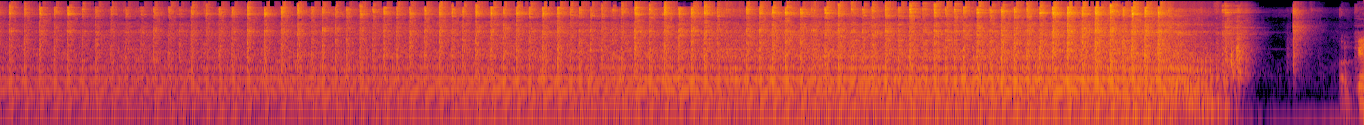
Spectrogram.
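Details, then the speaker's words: Chainsaw after fixing a stuck carburettor needle, idle turned down: steady high buzz at full throttle with a slightly uneven, burbling pulse before cutting off; mixture running rich on the high end. "it's got good response to it but I can hear that it's rich on the high end so you listen to it now how it changes okay"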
